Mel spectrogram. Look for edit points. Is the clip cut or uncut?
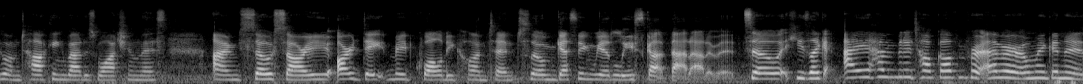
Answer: uncut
